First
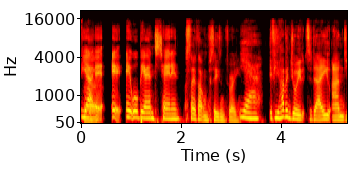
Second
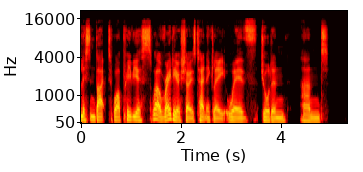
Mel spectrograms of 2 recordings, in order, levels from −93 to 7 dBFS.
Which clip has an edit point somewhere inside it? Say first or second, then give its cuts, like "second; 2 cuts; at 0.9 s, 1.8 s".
first; 1 cut; at 2.1 s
